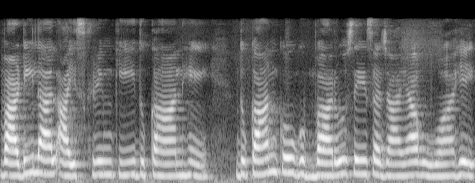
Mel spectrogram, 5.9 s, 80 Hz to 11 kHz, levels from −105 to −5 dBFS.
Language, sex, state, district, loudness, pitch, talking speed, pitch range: Hindi, female, Madhya Pradesh, Dhar, -16 LUFS, 230 Hz, 120 wpm, 215-240 Hz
